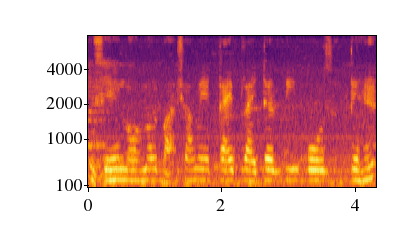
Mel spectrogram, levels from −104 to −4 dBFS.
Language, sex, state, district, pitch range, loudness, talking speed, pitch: Hindi, female, Rajasthan, Bikaner, 200-205 Hz, -16 LUFS, 125 wpm, 205 Hz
